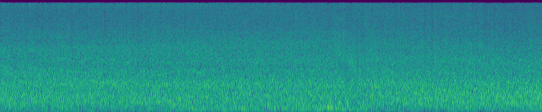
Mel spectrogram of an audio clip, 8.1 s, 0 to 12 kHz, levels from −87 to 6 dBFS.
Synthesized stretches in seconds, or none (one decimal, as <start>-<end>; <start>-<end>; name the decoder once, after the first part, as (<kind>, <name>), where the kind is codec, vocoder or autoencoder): 5.0-5.6 (codec, HILCodec)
